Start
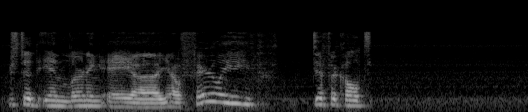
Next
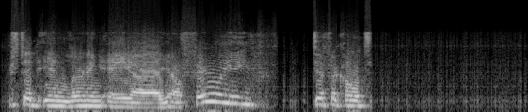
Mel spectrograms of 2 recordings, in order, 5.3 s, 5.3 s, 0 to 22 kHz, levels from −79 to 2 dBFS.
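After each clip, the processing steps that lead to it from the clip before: comb 7 ms, depth 74%; sample leveller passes 3; gain +6 dB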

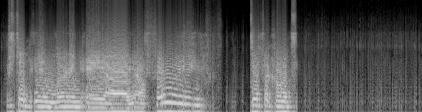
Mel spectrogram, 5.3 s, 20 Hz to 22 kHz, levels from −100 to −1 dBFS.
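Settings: half-wave rectifier; dynamic EQ 2300 Hz, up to +6 dB, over -40 dBFS, Q 0.88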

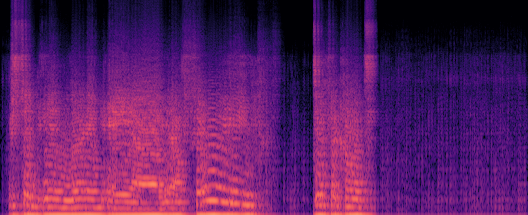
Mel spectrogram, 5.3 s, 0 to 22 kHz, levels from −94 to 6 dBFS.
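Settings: compressor 2.5:1, threshold -21 dBFS, peak gain reduction 6 dB; on a send: early reflections 36 ms -4.5 dB, 69 ms -14 dB; on the sum: gain -2 dB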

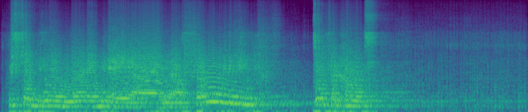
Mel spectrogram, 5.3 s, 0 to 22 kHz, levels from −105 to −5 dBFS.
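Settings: tube stage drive 19 dB, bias 0.6; on a send at -9 dB: reverb RT60 2.3 s, pre-delay 5 ms; on the sum: gain +4.5 dB

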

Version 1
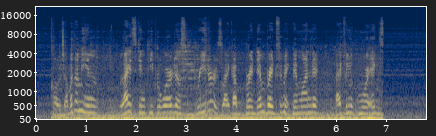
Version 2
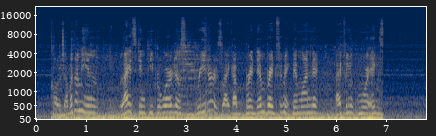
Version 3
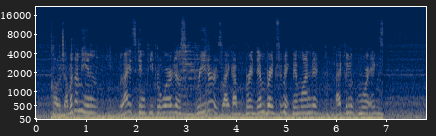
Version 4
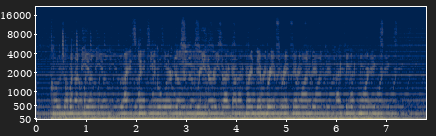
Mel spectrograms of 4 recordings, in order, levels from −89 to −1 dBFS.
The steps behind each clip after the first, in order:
low shelf 170 Hz +6.5 dB; gain -6 dB
compressor 10:1, threshold -28 dBFS, peak gain reduction 15.5 dB
robotiser 229 Hz; feedback echo 0.279 s, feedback 46%, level -6 dB; gain +1 dB

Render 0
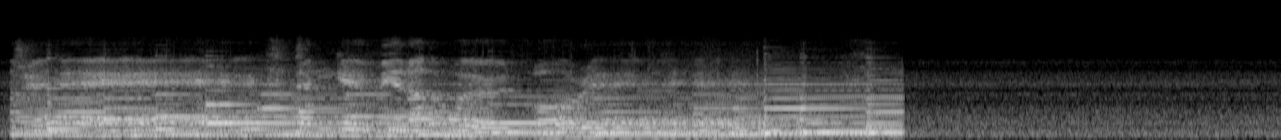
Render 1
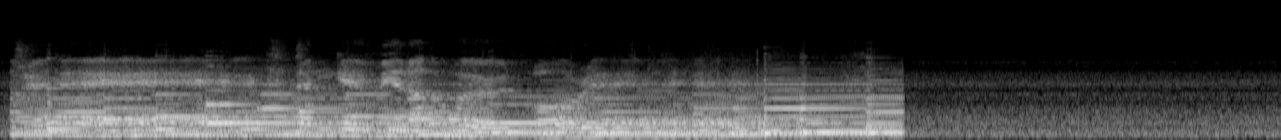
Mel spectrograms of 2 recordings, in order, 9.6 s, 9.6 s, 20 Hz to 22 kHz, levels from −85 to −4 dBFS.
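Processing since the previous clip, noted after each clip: high shelf 2600 Hz -12 dB; gain +4 dB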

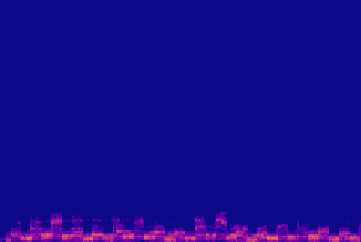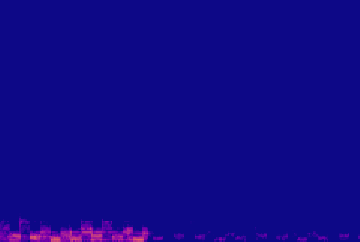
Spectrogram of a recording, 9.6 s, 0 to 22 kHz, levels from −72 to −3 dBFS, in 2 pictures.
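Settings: flange 0.61 Hz, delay 0.6 ms, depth 5.1 ms, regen -38%; stepped band-pass 7.3 Hz 310–1700 Hz; gain -4.5 dB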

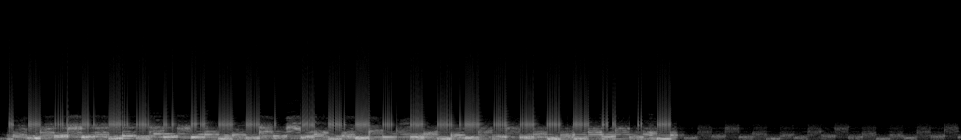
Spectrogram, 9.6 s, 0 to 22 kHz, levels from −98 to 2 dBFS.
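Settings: rattling part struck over -49 dBFS, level -40 dBFS; flange 0.32 Hz, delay 0.8 ms, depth 9.4 ms, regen +68%; gain +4 dB

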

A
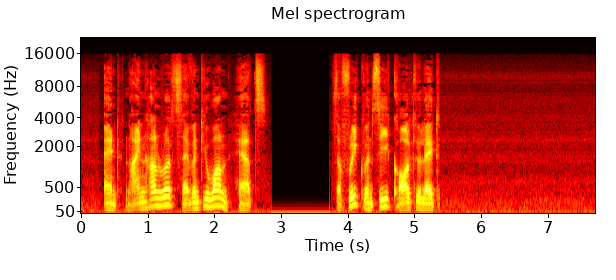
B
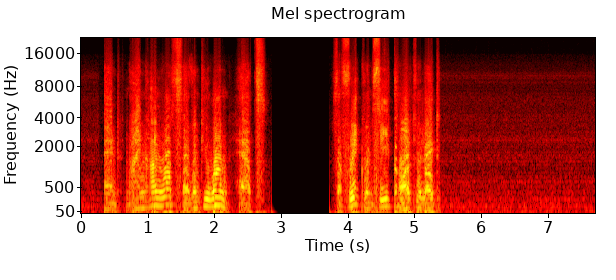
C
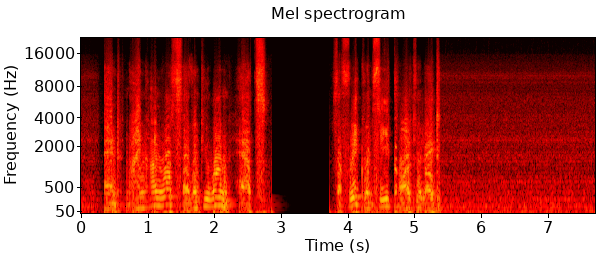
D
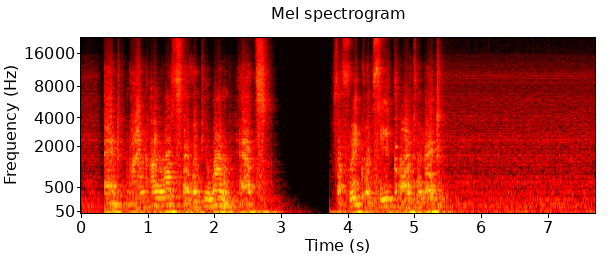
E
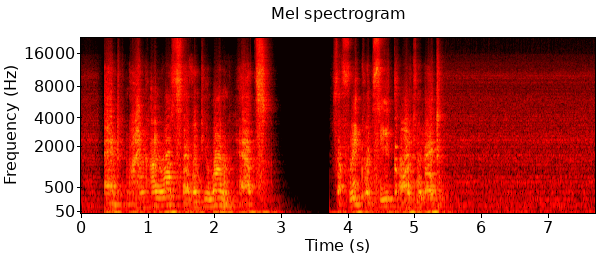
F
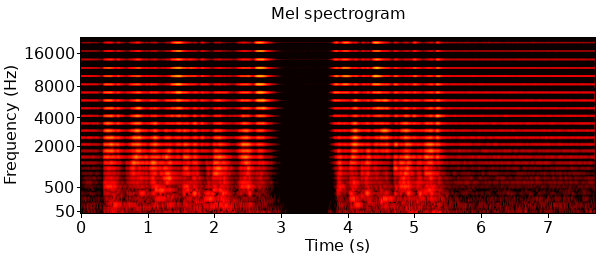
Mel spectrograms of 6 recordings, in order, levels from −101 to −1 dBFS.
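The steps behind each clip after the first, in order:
minimum comb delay 7.7 ms; gain -6 dB
de-hum 75.34 Hz, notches 4; reverse; compressor 4:1, threshold -39 dBFS, peak gain reduction 16 dB; reverse; gain +2 dB
gate with hold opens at -50 dBFS; shoebox room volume 640 m³, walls furnished, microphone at 1.2 m; gain +2.5 dB
low shelf 350 Hz -10.5 dB
frequency quantiser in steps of 3 st; passive tone stack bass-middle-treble 5-5-5

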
